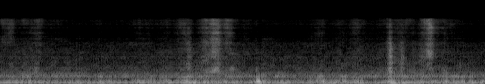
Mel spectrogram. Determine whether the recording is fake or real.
fake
